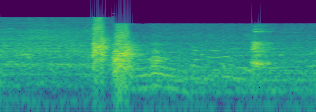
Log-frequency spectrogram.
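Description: A dog gives two quick, harsh barks close together, then one softer bark a beat later.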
